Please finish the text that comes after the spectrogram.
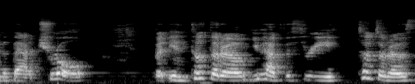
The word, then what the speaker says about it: Totoro: And Totoro is a mispronunciation of Tororu, which is troll, as they would say it in Japanese.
